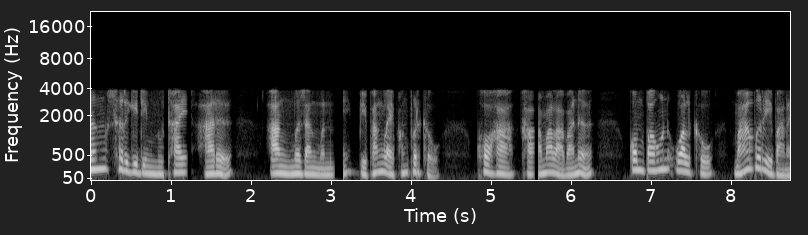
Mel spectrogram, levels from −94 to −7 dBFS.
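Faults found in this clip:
Buzzy, held tone bridging gaps at 1.16 s, 3.0 s, 5.5 s and 8.24 s. The longest, at 3.0 s, fades toward silence before speech cross-fades back. Packet loss with pitch repetition: the receiver loops the last pitch period across lost spans of 100, 160, 100 and 60 ms, consistent with 20 ms packets. The narrow top end, nothing above 4 kHz, comes from the G.711 telephone coding path.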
